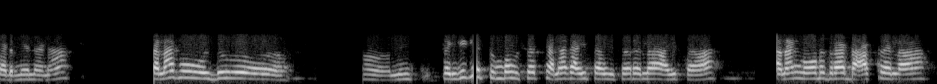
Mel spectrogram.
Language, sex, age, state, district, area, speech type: Kannada, female, 30-45, Karnataka, Mysore, rural, conversation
